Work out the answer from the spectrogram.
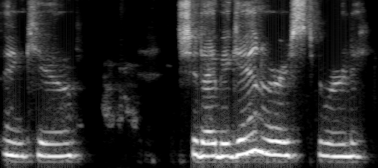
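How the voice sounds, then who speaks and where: A woman's voice: a little high, steady tone, unhurried, dark tone, poor audio. A woman with a Brazilian Portuguese accent, a native Portuguese speaker, giving friendly, chatty opening remarks as a conference presenter over a video call, with some fillers and restarts. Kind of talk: informal remarks before an academic paper. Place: home or office in North Carolina.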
